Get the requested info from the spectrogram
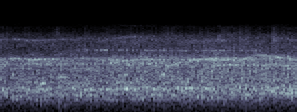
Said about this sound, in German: Und die Pfiffe. Hat er mal in Freiburg gespielt, dass den hier keiner, dass die alle hier so auspfeifen. ja, die VfB-Fans sind nicht so glücklich.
